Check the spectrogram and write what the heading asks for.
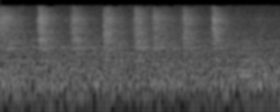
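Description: Quiet room tone: a steady low hum with faint, rapid high-pitched ticks, about six a second, that fade out near the end.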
